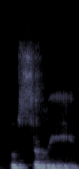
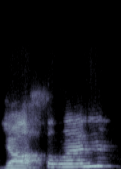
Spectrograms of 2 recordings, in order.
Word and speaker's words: Jocelyn: Let's see, Joseline, there you are. There you go. Hi. My name is pronounced Jocelyn. Okay, that was not my fault.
